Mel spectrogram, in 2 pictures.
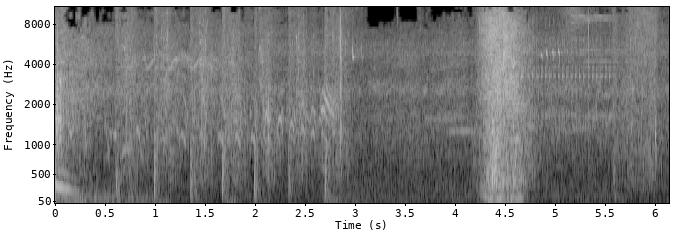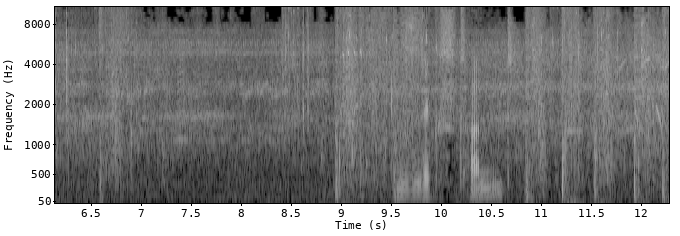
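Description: Footsteps crunch on leaves and rocky ground.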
